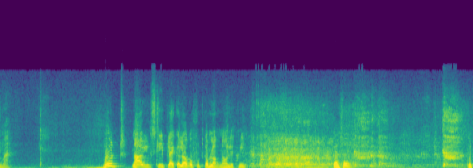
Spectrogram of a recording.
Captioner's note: laughter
